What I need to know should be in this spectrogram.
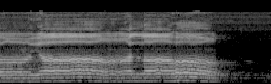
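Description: A middle-aged man chants a prayer in a long, wavering melody through a microphone.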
